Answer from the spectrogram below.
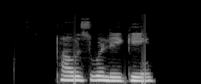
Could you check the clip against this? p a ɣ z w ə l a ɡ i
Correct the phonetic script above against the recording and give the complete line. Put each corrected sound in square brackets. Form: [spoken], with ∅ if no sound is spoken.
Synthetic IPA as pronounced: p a [w] z w ə l [e] ɡ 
